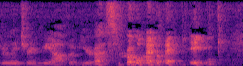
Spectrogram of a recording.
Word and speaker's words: gyro: you say it yes it's called euro but this is not how chad has said it all week one how have you said it yiro no he says gyro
